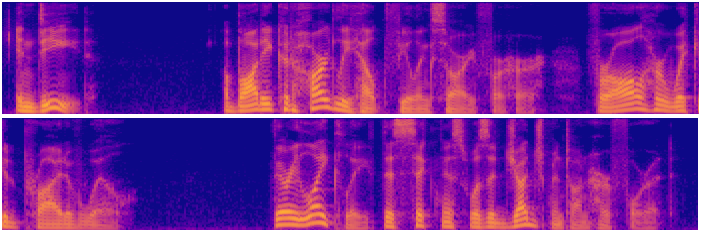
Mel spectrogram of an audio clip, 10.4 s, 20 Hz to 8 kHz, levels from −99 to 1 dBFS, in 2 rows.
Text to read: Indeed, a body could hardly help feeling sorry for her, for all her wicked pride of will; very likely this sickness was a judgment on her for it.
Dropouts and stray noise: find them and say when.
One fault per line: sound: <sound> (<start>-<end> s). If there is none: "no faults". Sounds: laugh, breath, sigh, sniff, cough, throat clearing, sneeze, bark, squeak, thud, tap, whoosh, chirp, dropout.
no faults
